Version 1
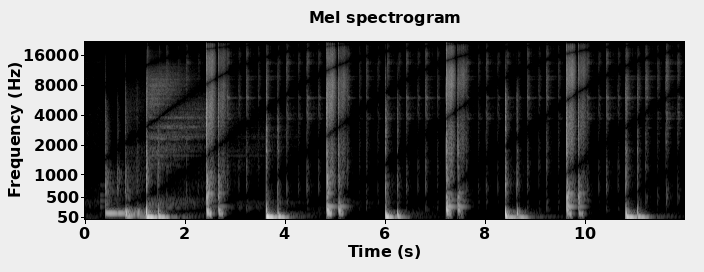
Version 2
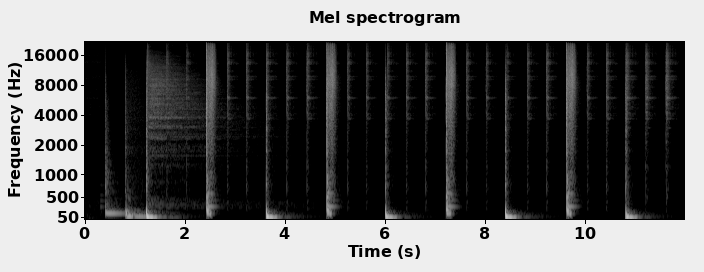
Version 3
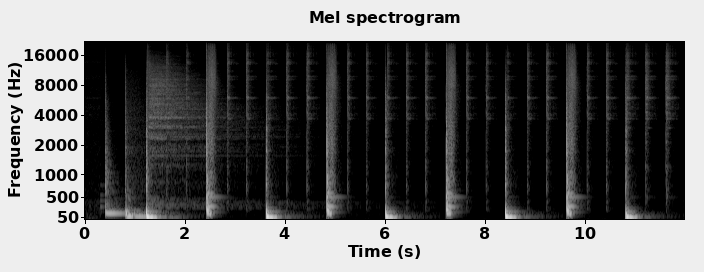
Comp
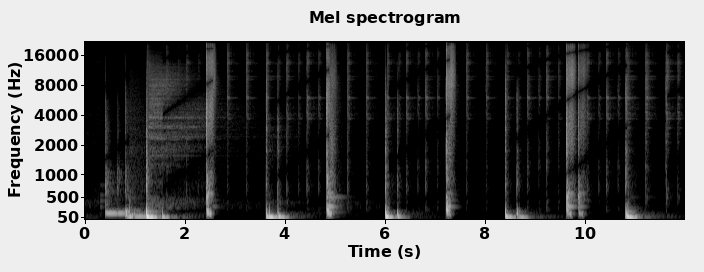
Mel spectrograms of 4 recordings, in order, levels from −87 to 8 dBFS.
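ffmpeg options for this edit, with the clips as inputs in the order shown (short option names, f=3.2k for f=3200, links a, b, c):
-filter_complex "[2:a]asplit=3[a][b][c];[1:a]asplit=2[d][e];[0:a]asplit=6[f][g][h][i][j][k];[f]atrim=end=0.892[l];[a]atrim=start=0.888:end=1.552[m];[g]atrim=start=1.548:end=2.572[n];[d]atrim=start=2.568:end=3.692[o];[h]atrim=start=3.688:end=4.892[p];[b]atrim=start=4.888:end=6.082[q];[i]atrim=start=6.078:end=7.312[r];[e]atrim=start=7.308:end=8.632[s];[j]atrim=start=8.628:end=10.852[t];[c]atrim=start=10.848:end=11.642[u];[k]atrim=start=11.638[v];[l][m]acrossfade=d=0.004:c1=hsin:c2=hsin[w];[w][n]acrossfade=d=0.004:c1=hsin:c2=hsin[x];[x][o]acrossfade=d=0.004:c1=hsin:c2=hsin[y];[y][p]acrossfade=d=0.004:c1=hsin:c2=hsin[z];[z][q]acrossfade=d=0.004:c1=hsin:c2=hsin[aa];[aa][r]acrossfade=d=0.004:c1=hsin:c2=hsin[ab];[ab][s]acrossfade=d=0.004:c1=hsin:c2=hsin[ac];[ac][t]acrossfade=d=0.004:c1=hsin:c2=hsin[ad];[ad][u]acrossfade=d=0.004:c1=hsin:c2=hsin[ae];[ae][v]acrossfade=d=0.004:c1=hsin:c2=hsin"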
